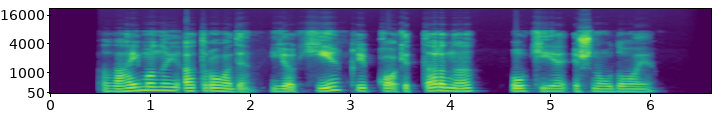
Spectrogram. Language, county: Lithuanian, Kaunas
